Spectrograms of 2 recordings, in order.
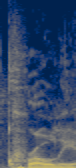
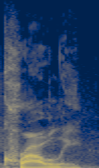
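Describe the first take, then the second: First: The name rhymes with holy. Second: The name does not rhyme with holy. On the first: The speaker calls it right. "It's Crowley. It rhymes with holy" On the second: The speaker calls it wrong. "A lot of people say Crowley. That's incorrect"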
